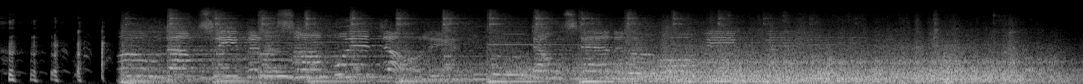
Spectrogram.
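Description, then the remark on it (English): A subway train roars along, a loud steady rumble with metallic whining tones layered on top, preceded by a few short sharp knocks in the opening second. “Now it's time for a slight twist on our semi-regular feature, Subway Stories.”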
